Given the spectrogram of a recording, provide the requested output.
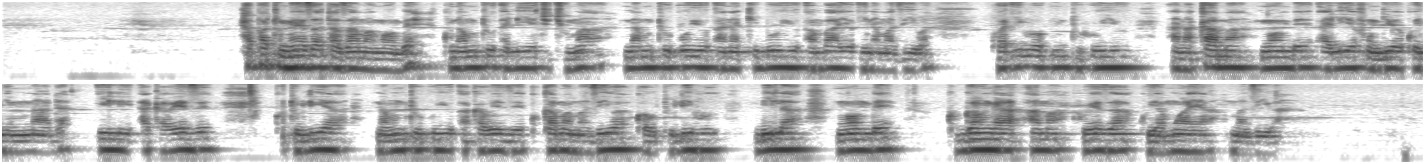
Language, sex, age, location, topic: Swahili, male, 25-35, Nakuru, agriculture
